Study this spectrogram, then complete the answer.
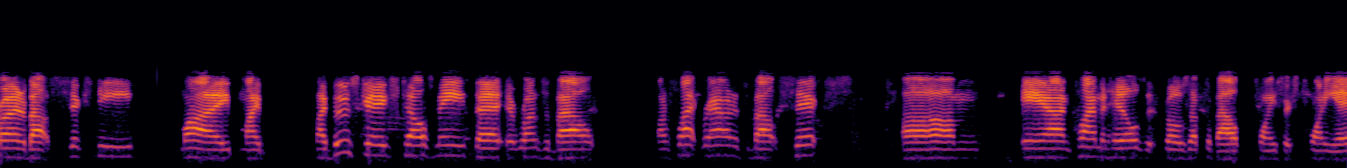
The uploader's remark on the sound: Call in Question and Answer Show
